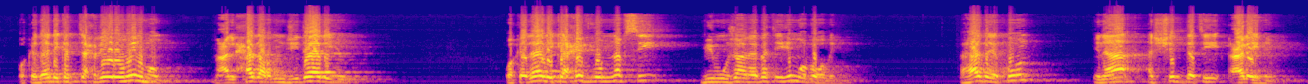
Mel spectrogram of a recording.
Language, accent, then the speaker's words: Arabic; Algeria; موجهة للدعاة في بلدنا الجزائر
